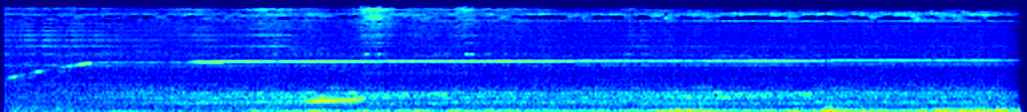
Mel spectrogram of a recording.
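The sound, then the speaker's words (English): A Nissan Leaf electric car's synthetic forward warning sound: a thin electronic tone sweeps upward, then holds one steady high pitch over a low rumbling hum, with no speech. “Nissan decided to give the backup sound on the Leaf a different sound, which is interesting.”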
